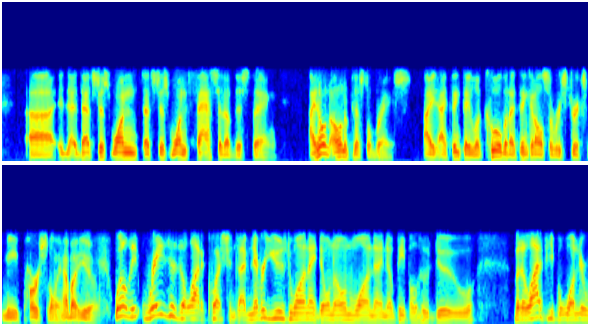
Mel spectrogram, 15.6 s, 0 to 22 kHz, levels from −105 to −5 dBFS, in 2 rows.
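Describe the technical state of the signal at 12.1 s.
At 12.1 s the speech is intact, with no fault present, and it carries the band-limited sound of the AMR narrowband mobile codec path, which passes nothing above roughly 3.7 kHz.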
